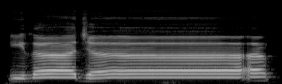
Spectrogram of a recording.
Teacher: یہ جو جاء کے اوپر ہے مد متصل واجب اس کو کہتے ہیں، اور ان کو 3 سے 4 الف کے برابر کھینچنا واجب ہے. ہر حالت میں 3 سے 4 الف کے برابر اس مد کو کھینچنا واجب ہے. اس کو مد متصل واجب کہتے ہیں.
